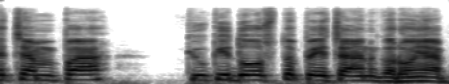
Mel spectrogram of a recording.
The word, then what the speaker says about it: चंपा: क्यों पढ़ा अपन ने चंपा?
